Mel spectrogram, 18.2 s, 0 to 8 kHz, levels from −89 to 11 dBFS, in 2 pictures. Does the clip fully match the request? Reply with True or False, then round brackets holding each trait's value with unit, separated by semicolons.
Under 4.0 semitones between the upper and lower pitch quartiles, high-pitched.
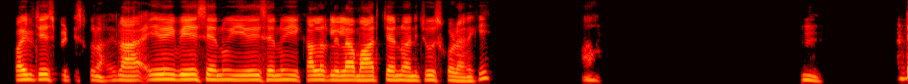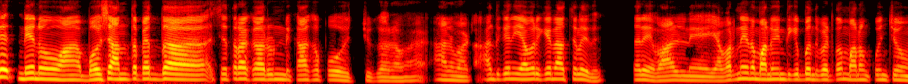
False (2.9 semitones; 170 Hz)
